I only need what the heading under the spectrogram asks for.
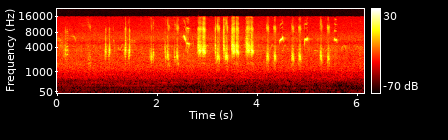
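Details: Oriental reed warbler (Acrocephalus orientalis), a Japanese wild bird of farmland, grassland and waterside, gives loud, harsh, grating notes in a rapid chatter, about three to four a second, with a few thin whistled notes mixed in.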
